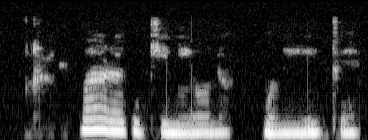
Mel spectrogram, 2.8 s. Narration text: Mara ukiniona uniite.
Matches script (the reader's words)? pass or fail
pass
